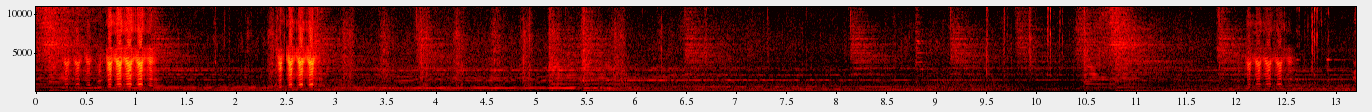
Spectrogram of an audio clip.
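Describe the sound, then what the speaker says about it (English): A goat in The Witcher 3 bleats in short, wavering bursts that recur a few times over a steady rain-like ambient backdrop. "Goat of mine, dearest, sweetest goat."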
